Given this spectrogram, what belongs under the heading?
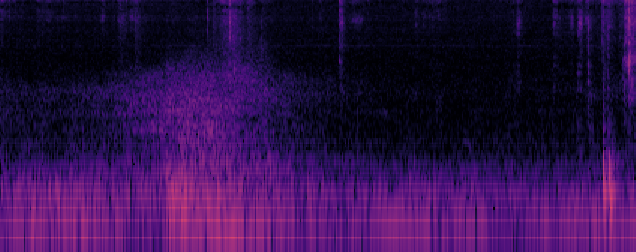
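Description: A pen tip touched and drawn across a patriotic protest postcard gives a soft, steady scratching that swells briefly in the middle and then settles into a faint rasp, close and quiet with no talking.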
